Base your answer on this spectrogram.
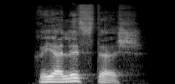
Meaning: realistic
- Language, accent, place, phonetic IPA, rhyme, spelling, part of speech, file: German, Germany, Berlin, [ʁeaˈlɪstɪʃ], -ɪstɪʃ, realistisch, adjective, De-realistisch.ogg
